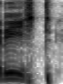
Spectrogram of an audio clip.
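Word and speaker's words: wrist: मीस होता है गलत य पर देखिए डब्लू के बाद आ आया है तो डब्लू का उच्चारण नहीं किया जाएगा जैसे रिस्ट रिस्ट माने कलाई देखिए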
